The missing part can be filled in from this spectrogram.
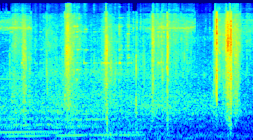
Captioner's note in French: bruits de pas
